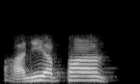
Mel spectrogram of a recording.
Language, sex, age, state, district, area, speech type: Punjabi, male, 60+, Punjab, Mansa, urban, conversation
